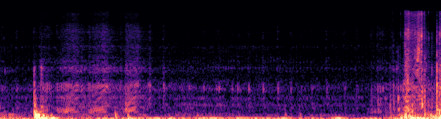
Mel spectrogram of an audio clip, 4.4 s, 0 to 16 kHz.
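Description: KTM 300 XC-W two-stroke dirt-bike engine running at low revs, with a few quick throttle blips in the first second and a half and a low clunk just before them.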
